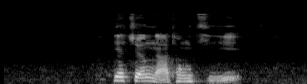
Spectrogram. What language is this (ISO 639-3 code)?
yue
